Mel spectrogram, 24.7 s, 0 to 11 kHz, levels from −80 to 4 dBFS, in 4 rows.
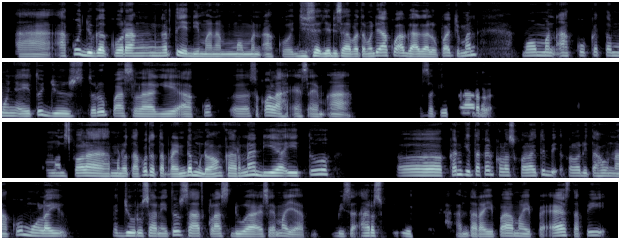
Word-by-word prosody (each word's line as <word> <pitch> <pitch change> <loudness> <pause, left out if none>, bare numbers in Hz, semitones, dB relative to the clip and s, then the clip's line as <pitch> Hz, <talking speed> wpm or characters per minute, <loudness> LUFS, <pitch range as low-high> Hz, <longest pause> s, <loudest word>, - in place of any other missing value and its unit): Ah, 125 -2 -3
aku 260 +11 0
juga 170 -5 +7
kurang 160 0 +3
ngerti 170 +1 0
di 135 - 0
mana 125 -1 0
momen 125 -1 0
aku 125 +1 -6
bisa 140 +4 +3
jadi 150 0 +3
sahabat 140 -2 +4
ama 145 - 0
dia, 180 - +6
aku 175 - +2
agak-agak 135 -4 +4
lupa, 120 - 0
cuman 185 +7 0 0.5
momen 180 0 0
aku 170 +2 -4
ketemunya 170 -5 -3
itu 180 - -3
justru 150 +5 0
pas 150 -7 -3
lagi 135 0 +1
aku, 135 +7 -4 0.2
eee, 140 -1 -5
sekolah 170 -5 +1 0.2
SMA, 130 -1 -3 0.7
sekitar 160 +1 -4 1.7
Teman 160 0 -6
sekolah. 160 -1 +3
Menurut 150 -1 0
aku 140 +9 0
tetap 155 -5 -3
random, 155 +6 +4
dong, 135 +2 +3
karena 160 +9 +2
dia 170 -2 +5
itu, 230 +10 +1 0.7
eee, 180 +1 +3
kan, 220 +6 -1
kita, 215 0 -2
kan, 235 - -1
kalau 190 -4 -2
sekolah 175 -1 -1
itu 220 +5 -3
bi 190 - -4
kalau 165 -1 -5
di 160 - -4
tahun 155 0 -4
aku 210 +10 -5
mulai 155 -4 +2 0.5
kejurusan 160 -2 +1
itu 210 +9 0
saat 150 -7 0
kelas 145 0 -1
2 140 -2 +1
SMA, 140 +3 -3
ya, - - -4 0.3
bisa 145 -2 -7
harus 165 0 0
pilih, 320 0 -6 0.4
antara - - -3
IPA 130 -1 -1
ama 145 - -2
IPS, 180 +7 0
tapi 190 -1 -5
160 Hz, 165 wpm, -23 LUFS, 140-175 Hz, 1.7 s, juga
